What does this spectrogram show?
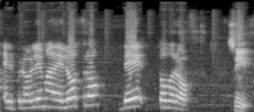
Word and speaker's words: Todorov: problema del otro de todorov sí o tudor un búlgaro que se nacionalizó francés Así que quizás la la pronunciación que usemos no sea la correcta pero buenoos todorov es la más difundida acá por estos pagos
